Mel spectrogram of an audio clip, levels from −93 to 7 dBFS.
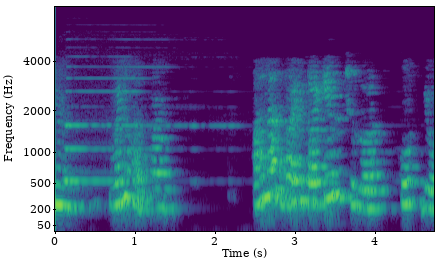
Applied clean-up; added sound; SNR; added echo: classical method WPE with log-MMSE.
